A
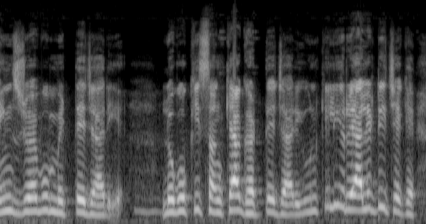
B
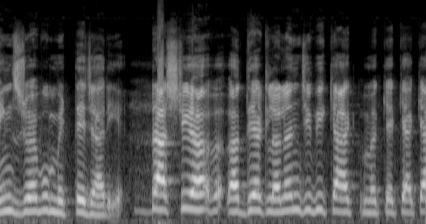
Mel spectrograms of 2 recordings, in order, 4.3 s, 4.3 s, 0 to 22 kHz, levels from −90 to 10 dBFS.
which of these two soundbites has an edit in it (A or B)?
B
